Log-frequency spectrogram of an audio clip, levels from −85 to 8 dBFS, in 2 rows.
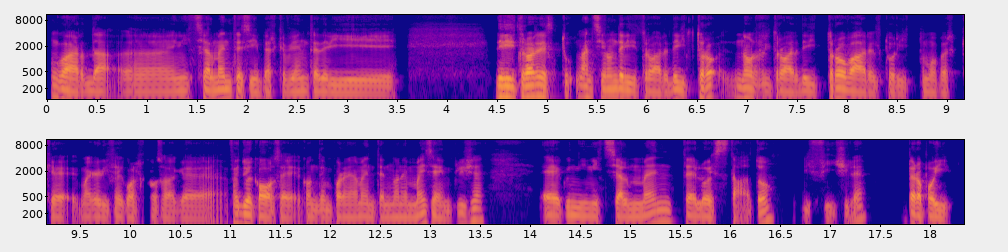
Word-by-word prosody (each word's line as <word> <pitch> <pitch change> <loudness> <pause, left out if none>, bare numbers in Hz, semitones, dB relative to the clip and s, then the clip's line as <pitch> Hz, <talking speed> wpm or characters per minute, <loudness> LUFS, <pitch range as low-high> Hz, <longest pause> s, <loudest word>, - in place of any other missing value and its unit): Guarda, 85 -5 +3
ehm, 85 0 -3
inizialmente 90 +2 +1
sì 85 - -3
perché 75 - -5
ovviamente 85 +1 -1
devi 80 -2 -1 1.1
devi 115 0 +8
ritrovare 120 +3 +8
il 115 - 0
tu - - -7
anzi 110 -4 0
non 100 0 +2
devi 100 -2 +5
ritrovare, 85 -1 -1
devi 95 -1 0
tro - - +3
non 105 -5 0
ritrovare, 85 -1 0
devi 85 0 -4
trovare 90 -7 +5
il 75 - -7
tuo - - -5
ritmo 80 +2 -7
perché 80 0 -5
magari 85 0 -3
fai - - -4
qualcosa 80 -2 -4
che 75 -1 -4
fai 100 - -3
2 100 -1 +5
cose 85 -5 +2
contemporaneamente 80 0 -3
non 80 +1 -4
è - - -3
mai 90 +6 -1
semplice 105 - -4 0.5
e 90 -1 +1
quindi 95 -1 -2
inizialmente 90 +6 -1
lo 90 0 +1
è - - +1
stato, 125 - -2 0.2
difficile, 75 -2 -8 0.3
però - - +5
poi 80 -4 +1
85 Hz, 150 wpm, -25 LUFS, 80-95 Hz, 1.1 s, devi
